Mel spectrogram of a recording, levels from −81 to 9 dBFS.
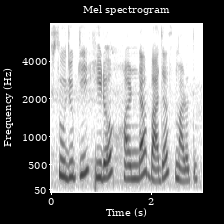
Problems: none marked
